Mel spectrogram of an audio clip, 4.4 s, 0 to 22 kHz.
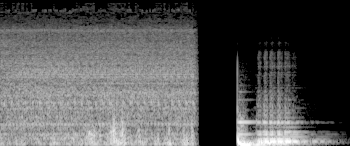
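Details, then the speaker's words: Nissan Murano after repair of a P0303 misfire with new spark plugs and a new cylinder 3 ignition coil: even, steady idle with no stumble before shutoff; misfire gone. "there she is running like a kitten Miss fire is gone running nice and smooth"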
